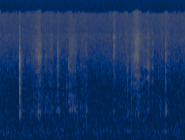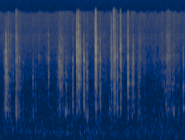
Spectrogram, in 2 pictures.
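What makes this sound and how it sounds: Long nails tap and scratch the shell of a white, hollow plastic Xbox controller held front face forward. After faint, sparse ticks and soft scratching, about ten sharp, bright plastic clicks come in an irregular burst toward the end, each dying away instantly.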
